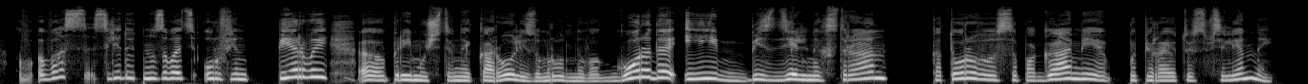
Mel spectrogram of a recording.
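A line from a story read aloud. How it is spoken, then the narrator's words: Stuttering. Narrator (Russian): заикаясь, заговорил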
